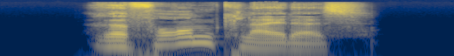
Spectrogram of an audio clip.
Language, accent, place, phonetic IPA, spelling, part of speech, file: German, Germany, Berlin, [ʁeˈfɔʁmˌklaɪ̯dəs], Reformkleides, noun, De-Reformkleides.ogg
- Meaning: genitive singular of Reformkleid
